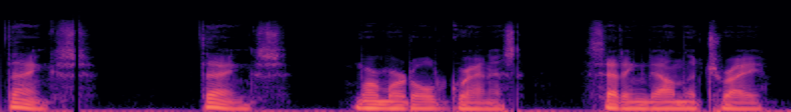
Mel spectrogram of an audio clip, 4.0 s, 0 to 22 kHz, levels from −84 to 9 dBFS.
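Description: At 0.36 s the speech drops out into about 28 ms of dead silence, and at 2.56 s it does the same for about 21 ms, each time resuming rather than fading. These short, hard gaps are most likely a Bluetooth stall: interference delayed the wireless packets, the headphones' small playback buffer emptied, and output simply halted until the retransmitted audio arrived and playback could continue.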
